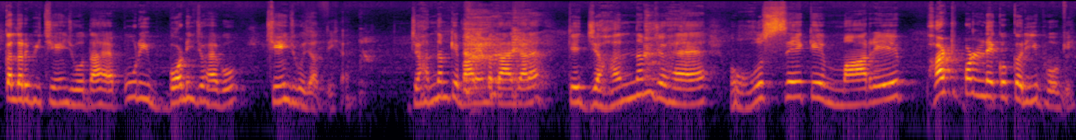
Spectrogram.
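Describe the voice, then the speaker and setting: A woman's voice: mid-range voice, darkish tone, slight background noise. A woman explaining Quran verses in a lesson, asking questions and answering them herself, with English words mixed into her speech. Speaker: Quran teacher.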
